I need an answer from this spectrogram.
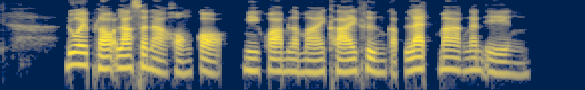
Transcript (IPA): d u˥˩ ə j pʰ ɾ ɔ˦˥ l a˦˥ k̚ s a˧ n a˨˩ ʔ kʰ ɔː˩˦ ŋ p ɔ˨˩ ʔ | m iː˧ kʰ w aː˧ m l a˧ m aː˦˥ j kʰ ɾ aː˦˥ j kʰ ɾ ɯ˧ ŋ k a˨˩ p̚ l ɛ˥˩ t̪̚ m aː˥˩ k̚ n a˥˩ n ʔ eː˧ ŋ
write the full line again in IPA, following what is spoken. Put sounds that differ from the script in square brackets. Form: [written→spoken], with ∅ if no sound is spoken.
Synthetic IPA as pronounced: d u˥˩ ə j pʰ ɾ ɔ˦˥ l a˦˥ k̚ s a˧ n a˨˩ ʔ kʰ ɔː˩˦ ŋ [p→k] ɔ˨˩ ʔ | m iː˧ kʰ w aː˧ m l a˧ m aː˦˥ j kʰ [ɾ→l] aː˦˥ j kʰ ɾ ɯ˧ ŋ k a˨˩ p̚ l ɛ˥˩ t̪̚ m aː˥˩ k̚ n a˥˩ n ʔ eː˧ ŋ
